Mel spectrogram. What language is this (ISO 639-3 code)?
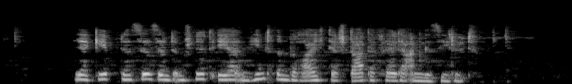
deu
